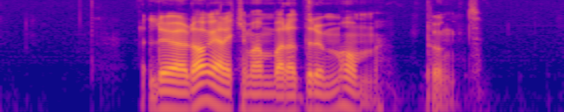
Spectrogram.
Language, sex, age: Swedish, male, 21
